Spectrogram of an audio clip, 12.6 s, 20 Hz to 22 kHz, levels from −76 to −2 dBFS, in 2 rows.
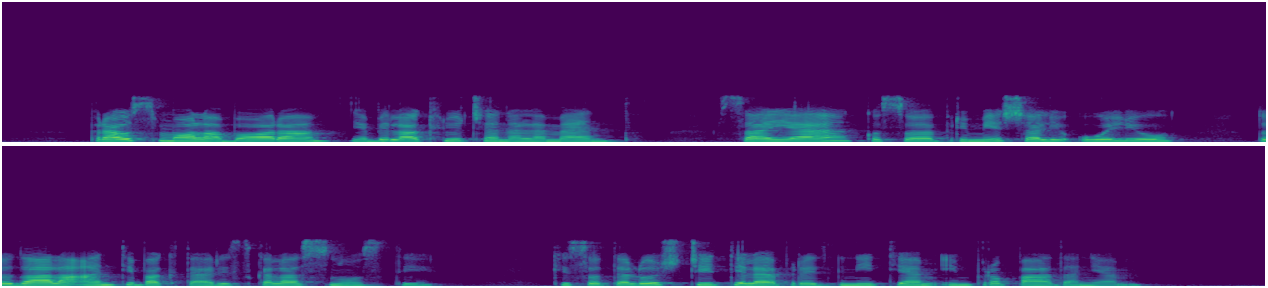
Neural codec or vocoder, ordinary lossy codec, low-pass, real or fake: none; none; 7.2 kHz; real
